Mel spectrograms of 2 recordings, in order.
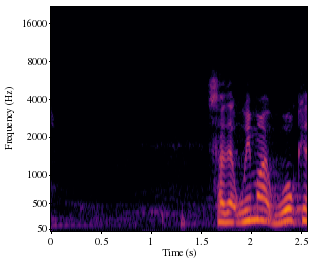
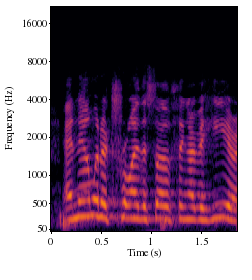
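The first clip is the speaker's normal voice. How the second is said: hurried mock eagerness; 7 semitones higher, 3 dB louder, faster than usual. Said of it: "it didn't matter what decision I made".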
